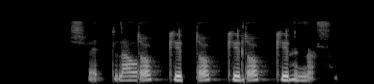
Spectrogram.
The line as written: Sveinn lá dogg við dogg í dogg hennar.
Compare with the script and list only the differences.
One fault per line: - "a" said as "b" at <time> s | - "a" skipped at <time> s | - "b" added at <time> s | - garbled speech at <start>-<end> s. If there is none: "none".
none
